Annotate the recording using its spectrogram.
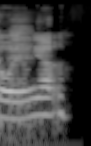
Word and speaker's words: echolalia: Echolalia. – Yeah. Echolalia.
